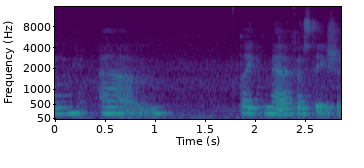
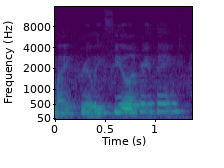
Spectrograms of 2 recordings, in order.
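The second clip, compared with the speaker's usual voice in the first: normal talking voice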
